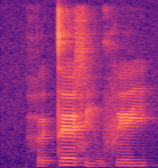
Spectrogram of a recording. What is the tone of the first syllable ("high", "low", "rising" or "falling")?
rising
